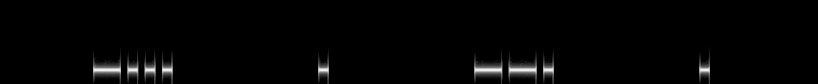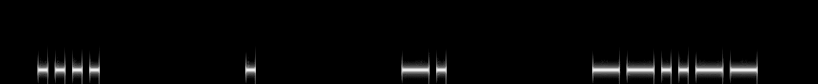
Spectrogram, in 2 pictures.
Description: Morse code, heard as a keyed tone, about 14 wpm, spaced as for 5 wpm, 680 Hz. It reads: BEGEHEN,
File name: Morsekurs / Witze / Witz 16 Januar 2024 25 F70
